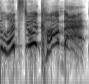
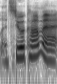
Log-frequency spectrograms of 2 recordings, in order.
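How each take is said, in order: First: It is said in a very excited tone. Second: It is said in a calm, plain tone.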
